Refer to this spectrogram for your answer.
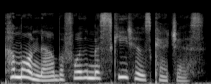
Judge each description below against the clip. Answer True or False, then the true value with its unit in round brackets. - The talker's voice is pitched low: False (250 Hz)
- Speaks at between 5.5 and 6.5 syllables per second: True (6.0 syllables/s)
